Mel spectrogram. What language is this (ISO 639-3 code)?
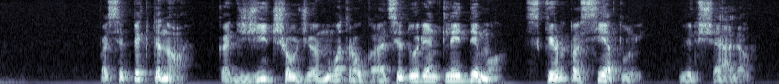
lit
